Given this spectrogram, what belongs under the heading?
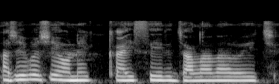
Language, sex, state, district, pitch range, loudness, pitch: Bengali, male, West Bengal, Cooch Behar, 180-200 Hz, -13 LUFS, 190 Hz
